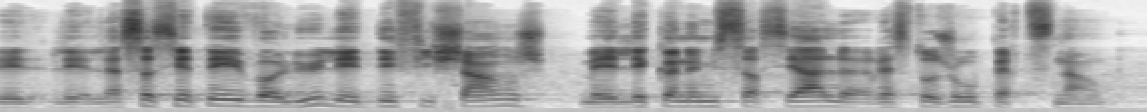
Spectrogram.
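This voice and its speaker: In a Quebec accent, a man speaks at a medium pitch and a fairly slow pace, his tone bright and sharp and his intonation fairly even. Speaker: director of a cooperative organization. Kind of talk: conference presentation. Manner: hesitant, many fillers.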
